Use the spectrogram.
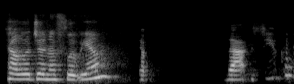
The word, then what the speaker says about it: telogen effluvium: Well, okay, so going back to the genetic, so you can have, I'm going to pronounce it wrong, how did you say it? Is it telelubium? Telogen effluvium?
